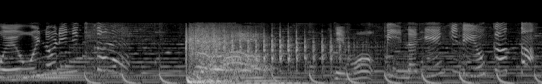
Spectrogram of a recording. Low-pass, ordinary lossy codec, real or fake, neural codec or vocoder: 7.2 kHz; none; real; none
